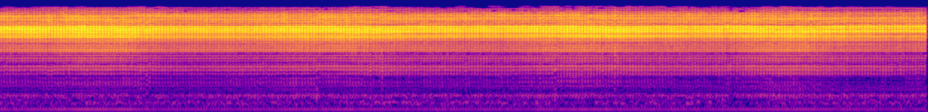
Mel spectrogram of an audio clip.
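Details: TIG-welding aluminum while adding filler rod: constant high buzzing hiss with a steady hum underneath and no popping or sputter; a smooth, stable AC TIG arc.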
